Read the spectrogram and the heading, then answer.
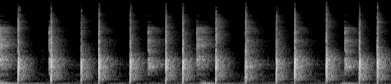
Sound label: reversed clapped; 12 claves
